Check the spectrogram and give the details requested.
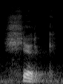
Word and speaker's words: shirk: Sounds like Shrek, so that's easy to remember, right?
